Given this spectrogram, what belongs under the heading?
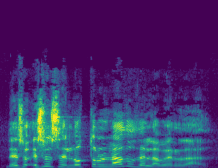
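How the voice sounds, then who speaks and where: A male pastor preaches, telling a story and turning to the congregation with questions. His voice sits high for a man and rings sharp and bright. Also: big pitch swings, quick pace, gravelly. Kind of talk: sermon.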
